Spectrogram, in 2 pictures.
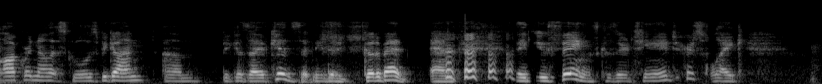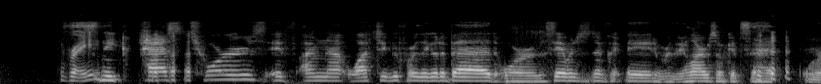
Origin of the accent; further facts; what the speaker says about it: Buffalo, New York, United States; But WGRZ, I still follow my hometown news, and they're like, "Oh, geez, he was a Buffalo kid,"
